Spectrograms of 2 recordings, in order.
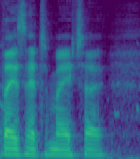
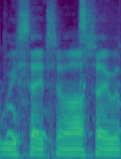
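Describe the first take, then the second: First: It is said the American way. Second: It is said the British way.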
